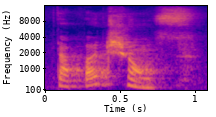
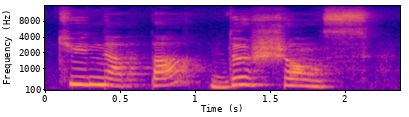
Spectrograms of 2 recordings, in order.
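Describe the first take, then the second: First: The phrase is reduced and the ne is dropped. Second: The phrase is said in full with the ne. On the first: "becomes t'as pas de chance" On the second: "tu n'as pas de chance becomes t'as pas de chance"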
